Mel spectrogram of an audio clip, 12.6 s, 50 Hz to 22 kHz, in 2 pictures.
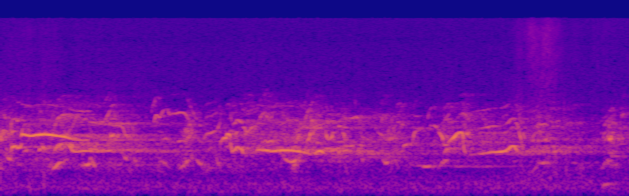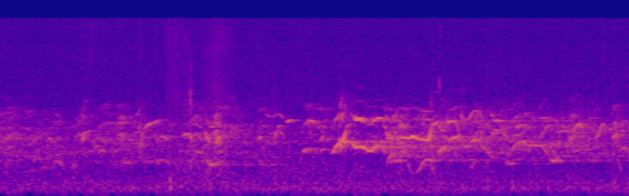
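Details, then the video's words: Coyotes howling very close, perhaps 100 yards away, from all directions outside a home; a dense chorus of wavering high howls, yips and quavering wails overlapping throughout, loudest at the start. "Coyotes howling outside my door"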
